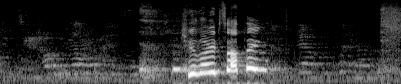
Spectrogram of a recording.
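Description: A young child calls out loudly.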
